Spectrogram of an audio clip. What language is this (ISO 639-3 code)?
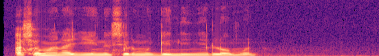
mas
